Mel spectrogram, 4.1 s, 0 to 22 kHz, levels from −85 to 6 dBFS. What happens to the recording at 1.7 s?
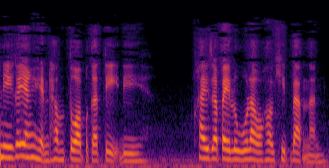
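At 1.7 s the speech has a swirly, smeared, hollow quality, with consonant attacks blurred, and this runs through the whole clip rather than starting there. It is likely generation loss: the signal appears to have been run through a lossy codec around ten times, each pass quantising on a shifted frame grid so noise accumulates. The character points to WMA 1 at about 96 kbit/s, with content reaching up to about 20.1 kHz.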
